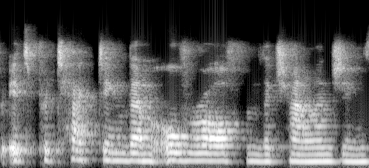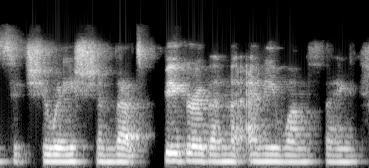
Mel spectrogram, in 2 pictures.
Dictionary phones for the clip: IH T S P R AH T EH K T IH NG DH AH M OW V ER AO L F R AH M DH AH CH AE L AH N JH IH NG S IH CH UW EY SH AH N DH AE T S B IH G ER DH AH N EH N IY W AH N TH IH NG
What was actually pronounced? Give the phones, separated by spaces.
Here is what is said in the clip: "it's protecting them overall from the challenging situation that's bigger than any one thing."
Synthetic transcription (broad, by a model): IH T S P R AH T EH K T IH NG DH AH M OW V ER AO L F R AH M DH AH CH AE L AH N JH IH NG S IH CH UW EY SH AH N DH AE T S B IH G ER DH AH N EH N IY W AH N TH IH NG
